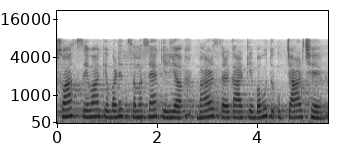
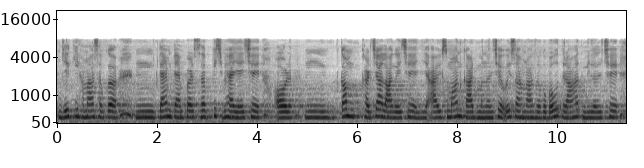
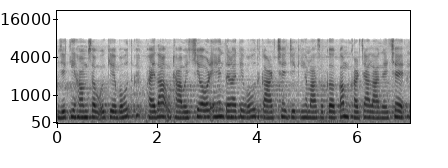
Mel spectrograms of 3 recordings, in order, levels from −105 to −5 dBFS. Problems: background sounds at intervals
